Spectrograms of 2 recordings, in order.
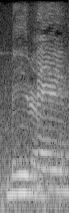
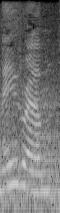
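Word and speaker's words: Meyrem: So with that, I'm going to introduce our first guest tonight, Mayram. It's difficult to pronounce. I want to say Marilyn, but it's not quite that. Mayram, who will tell us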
